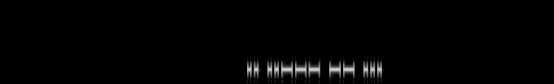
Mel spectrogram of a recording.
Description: Morse code, heard as a keyed tone, about 34 wpm, 700 Hz. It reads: I2MS
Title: DXCC-100 Call Signs - 4 Characters - Repeated 3x - 35wpm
